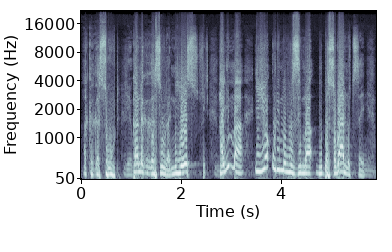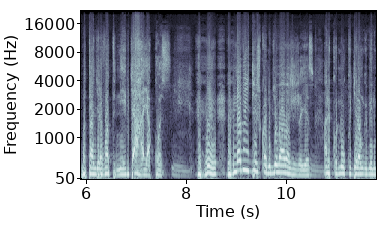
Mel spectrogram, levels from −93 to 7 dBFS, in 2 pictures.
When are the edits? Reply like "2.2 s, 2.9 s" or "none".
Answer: 2.6 s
